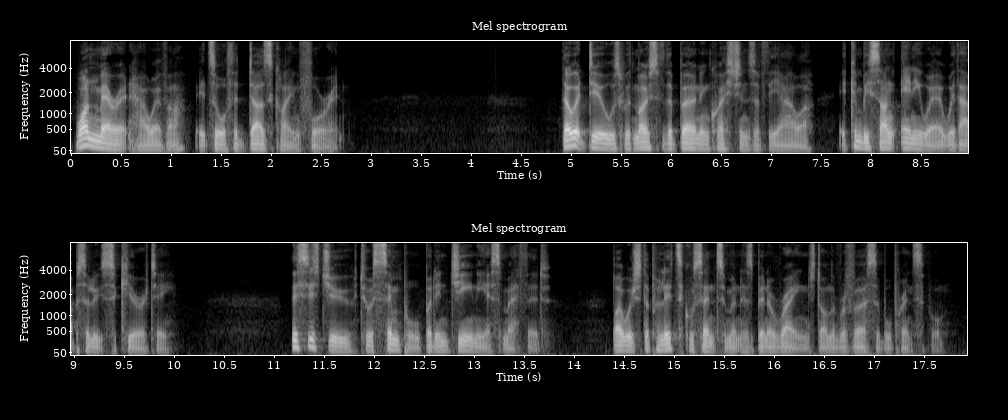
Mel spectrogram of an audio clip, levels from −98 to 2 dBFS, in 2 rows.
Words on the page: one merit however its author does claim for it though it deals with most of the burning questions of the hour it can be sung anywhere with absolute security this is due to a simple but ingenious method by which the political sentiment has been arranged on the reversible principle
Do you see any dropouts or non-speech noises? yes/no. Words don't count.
no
